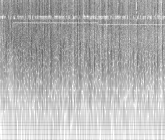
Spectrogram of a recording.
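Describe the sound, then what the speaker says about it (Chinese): A room of company executives at a Christmas Eve gathering applauds visiting board members from France: dense, steady clapping from many hands throughout, fairly close and without speech. "大家掌声欢迎他们"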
